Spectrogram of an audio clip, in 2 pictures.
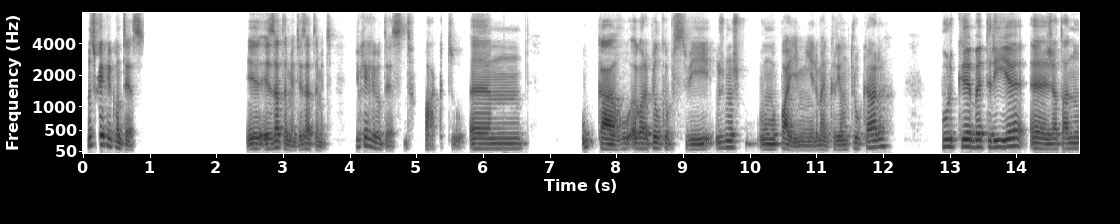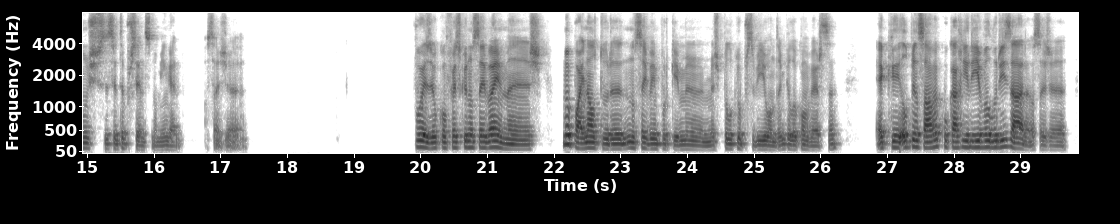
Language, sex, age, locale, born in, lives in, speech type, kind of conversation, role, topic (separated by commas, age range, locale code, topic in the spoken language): Portuguese, male, 20-24, pt-PT, Portugal, Portugal, conversation, unstructured, none, Qual é a sua abordagem para resolver conflitos familiares?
